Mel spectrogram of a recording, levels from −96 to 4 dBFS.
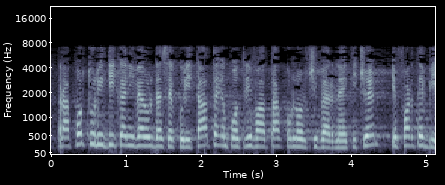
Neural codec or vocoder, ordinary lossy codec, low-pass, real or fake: none; none; 7.2 kHz; real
